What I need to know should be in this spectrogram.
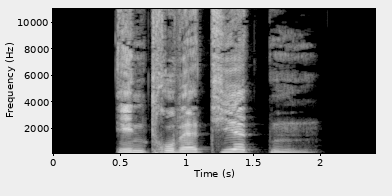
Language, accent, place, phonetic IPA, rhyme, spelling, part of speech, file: German, Germany, Berlin, [ˌɪntʁovɛʁˈtiːɐ̯tn̩], -iːɐ̯tn̩, introvertierten, adjective, De-introvertierten.ogg
- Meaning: inflection of introvertiert: 1. strong genitive masculine/neuter singular 2. weak/mixed genitive/dative all-gender singular 3. strong/weak/mixed accusative masculine singular 4. strong dative plural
